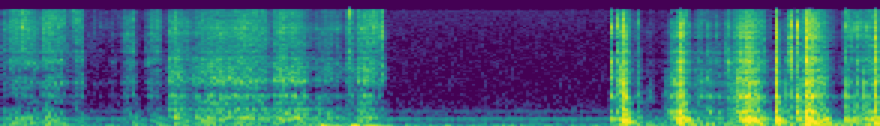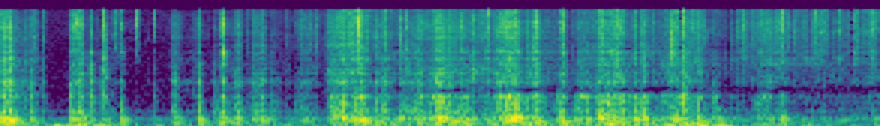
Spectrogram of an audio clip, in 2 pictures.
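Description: A brush handle is held against the lower right side of a large, closed, hollow corrugated cardboard shipping box and worked in repeated scratching and tapping strokes. The result is a dry, papery rasp with hollow knocks and a low boxy body, pausing briefly in near-silence before resuming in louder, denser bursts.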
